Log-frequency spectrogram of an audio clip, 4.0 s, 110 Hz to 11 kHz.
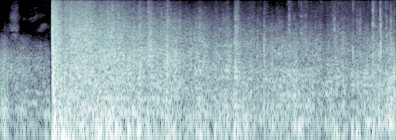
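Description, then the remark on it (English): A sudden, very loud crack of thunder from a lightning strike about 5 yards from a man in his yard bursts in after a brief quiet moment, then rolls on as a sustained, heavy rumble with rain-like hiss filling the rest. “The third one is about 5 yards from him, and you'll hear the loudness of it.”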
